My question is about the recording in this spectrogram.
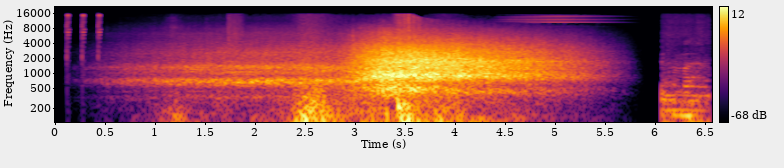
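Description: Logo intro sound effect: three quick clicks, then a whooshing swell with deep booms underneath that builds to a loud peak about three and a half seconds in and fades away before the logo appears.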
